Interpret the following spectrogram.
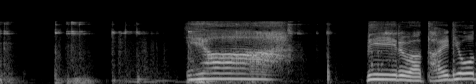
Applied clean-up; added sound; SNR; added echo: neural mask model RNNoise.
